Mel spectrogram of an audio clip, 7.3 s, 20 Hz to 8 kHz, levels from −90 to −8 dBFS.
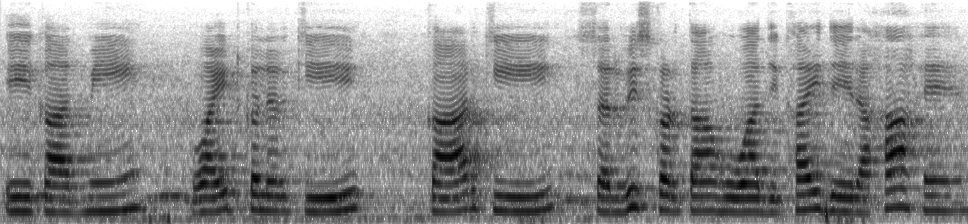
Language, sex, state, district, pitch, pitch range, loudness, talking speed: Hindi, female, Rajasthan, Jaipur, 195 Hz, 185-210 Hz, -16 LUFS, 115 wpm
